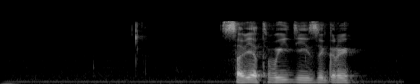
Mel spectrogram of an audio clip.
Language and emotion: Russian, neutral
